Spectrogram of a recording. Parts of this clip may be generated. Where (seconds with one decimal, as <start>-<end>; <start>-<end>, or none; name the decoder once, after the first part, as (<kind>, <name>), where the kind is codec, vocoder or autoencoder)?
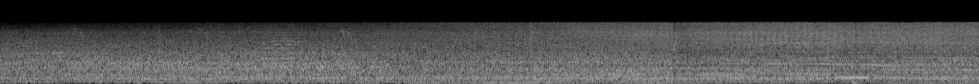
1.7-3.3 (vocoder, Vocos); 4.8-5.5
